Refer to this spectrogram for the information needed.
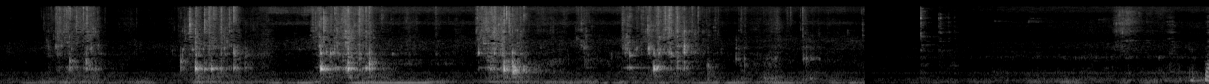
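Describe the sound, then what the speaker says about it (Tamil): Water poured into a pot of soaked rice and split moong dal while making ven pongal, heard as several bursts of splashing and trickling, close and moderately loud, followed by a few clinks and quieter pouring. "இப்போ 4 கப் தண்ணி விட்டுக்கணும்."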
